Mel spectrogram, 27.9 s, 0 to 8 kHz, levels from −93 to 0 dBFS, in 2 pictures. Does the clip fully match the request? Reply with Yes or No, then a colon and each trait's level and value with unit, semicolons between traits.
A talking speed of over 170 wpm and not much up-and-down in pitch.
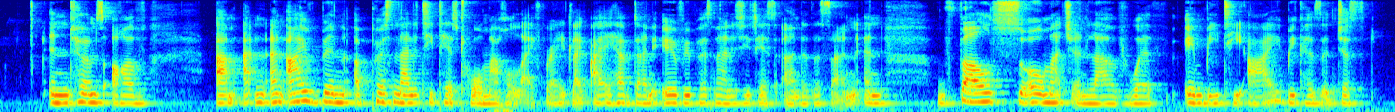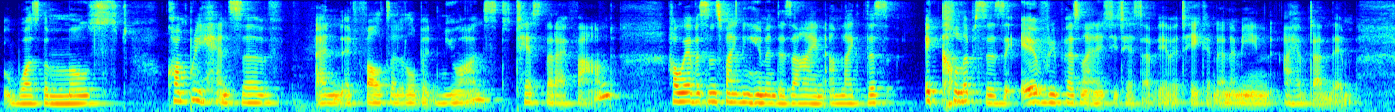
No: average, 160 wpm; narrow, 2.2 semitones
